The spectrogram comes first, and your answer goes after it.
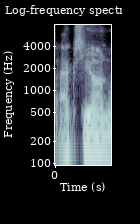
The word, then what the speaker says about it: Accion: guest kinesh Doshi who is the CEO of Axion Labs did I pronounce that correctly is that is right okay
